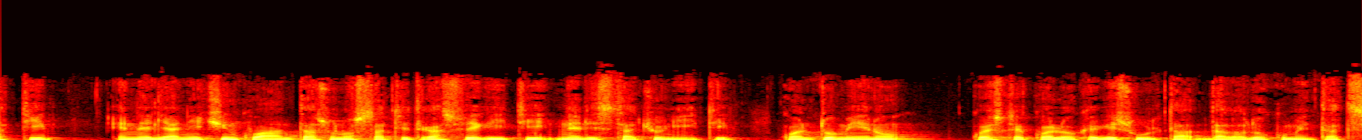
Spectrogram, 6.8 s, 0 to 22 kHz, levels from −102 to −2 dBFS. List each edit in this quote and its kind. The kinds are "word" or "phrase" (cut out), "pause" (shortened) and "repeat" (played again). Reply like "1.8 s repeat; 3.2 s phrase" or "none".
3.8 s pause

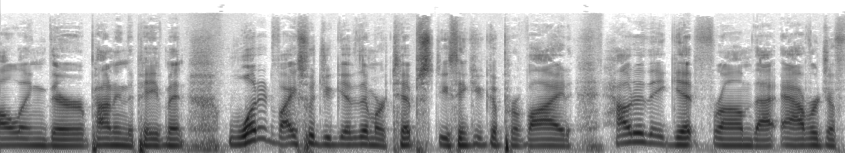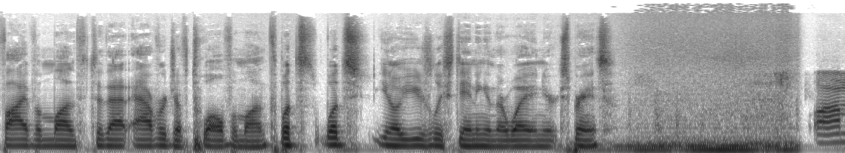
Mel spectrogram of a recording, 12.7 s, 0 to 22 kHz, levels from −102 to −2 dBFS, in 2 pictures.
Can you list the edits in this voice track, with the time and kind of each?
none

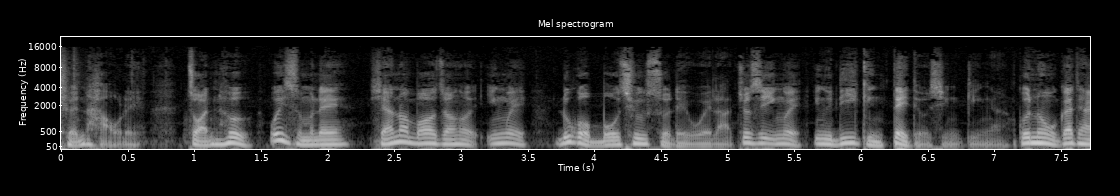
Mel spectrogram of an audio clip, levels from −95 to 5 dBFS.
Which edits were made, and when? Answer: 1.5 s pause; 5.6 s pause

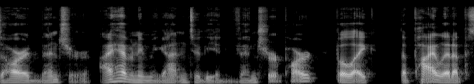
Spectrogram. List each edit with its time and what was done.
3.3 s pause

